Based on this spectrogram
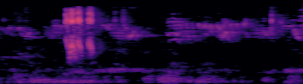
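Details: House sparrow in the morning with one loud, sharp double chirp near the start, then softer high chirps, while dove-like cooing murmurs low underneath.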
